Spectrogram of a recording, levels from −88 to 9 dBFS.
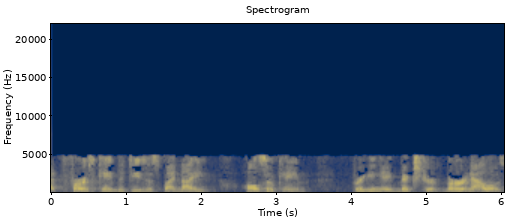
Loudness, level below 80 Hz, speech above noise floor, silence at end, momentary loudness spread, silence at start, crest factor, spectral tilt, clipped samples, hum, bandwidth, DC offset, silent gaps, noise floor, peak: -17 LUFS; -52 dBFS; 33 dB; 0 s; 11 LU; 0 s; 18 dB; -8.5 dB/octave; under 0.1%; none; 5 kHz; under 0.1%; none; -51 dBFS; 0 dBFS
